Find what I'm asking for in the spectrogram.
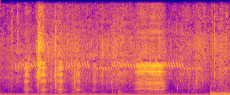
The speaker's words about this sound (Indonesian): Dua ekor burung, Kakang. Dua ekor burung yang tengah bermesraan di semak ini.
